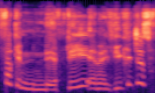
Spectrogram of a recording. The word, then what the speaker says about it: NFT: I don't know if you know, but it's pronounced fucking nifty, and if you could just fucking get on board with that.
